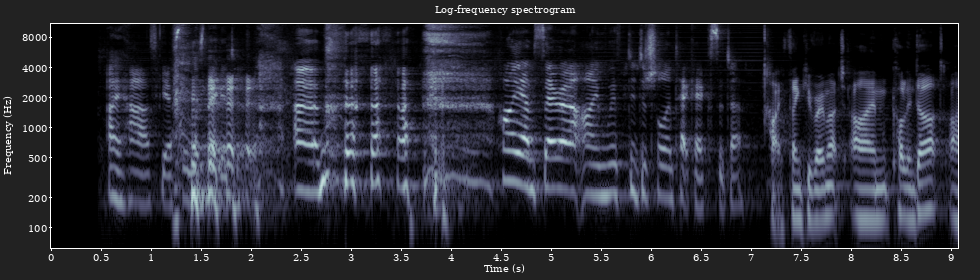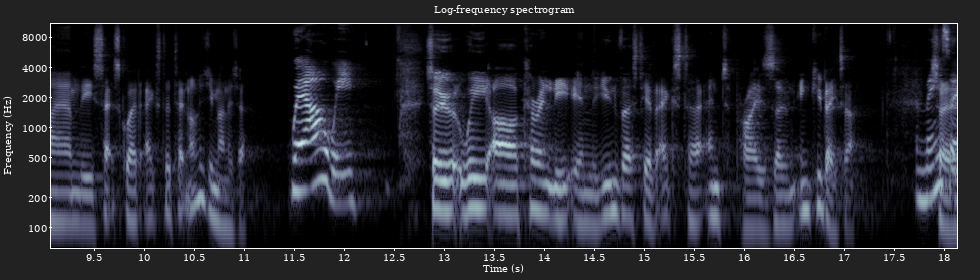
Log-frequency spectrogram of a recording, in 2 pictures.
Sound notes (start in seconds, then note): 1.2 laughs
